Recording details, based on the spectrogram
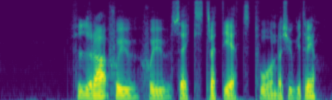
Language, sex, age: Swedish, male, 29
